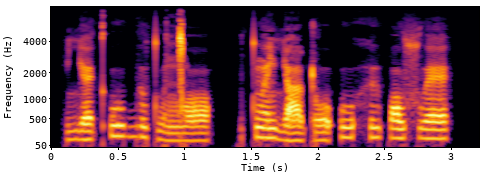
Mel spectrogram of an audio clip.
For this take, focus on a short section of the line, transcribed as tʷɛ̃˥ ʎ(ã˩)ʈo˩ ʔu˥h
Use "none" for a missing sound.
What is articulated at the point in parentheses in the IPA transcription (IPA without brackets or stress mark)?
a˩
